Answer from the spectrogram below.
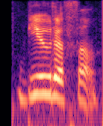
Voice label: y "beautiful", pronunciation

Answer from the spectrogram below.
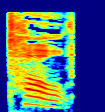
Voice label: verb "told", pronunciation

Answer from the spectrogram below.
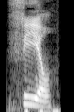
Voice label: "feel", American English; verb; Consonant Sound

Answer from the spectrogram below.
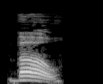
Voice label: "bow", pronunciation; Homophones; beau bow

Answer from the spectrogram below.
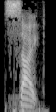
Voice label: "sight", pronunciation; Homophones

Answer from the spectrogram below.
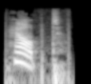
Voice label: "helped", pronunciation

